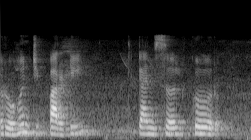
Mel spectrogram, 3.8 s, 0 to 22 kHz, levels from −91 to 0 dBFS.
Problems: constant background noise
